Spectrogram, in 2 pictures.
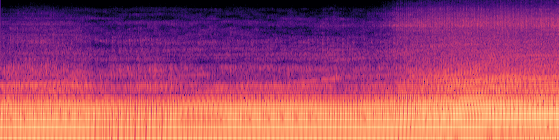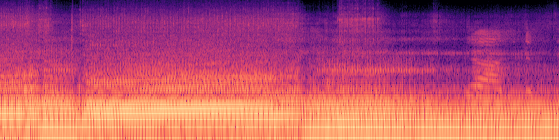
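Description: A car drives past close by, its engine note rising and shifting in pitch as it accelerates away, loud against a steady idling engine nearby.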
